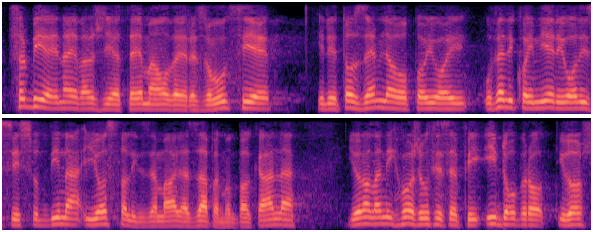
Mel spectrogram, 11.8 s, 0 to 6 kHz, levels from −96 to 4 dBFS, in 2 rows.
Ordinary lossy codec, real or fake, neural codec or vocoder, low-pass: none; fake; codec, 24 kHz, 0.9 kbps, WavTokenizer, medium speech release version 1; 5.4 kHz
